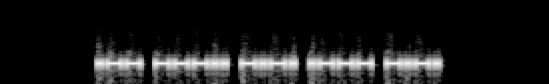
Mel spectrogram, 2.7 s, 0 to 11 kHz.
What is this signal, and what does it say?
Morse code, heard as a keyed tone, about 47 wpm, 700 Hz. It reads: W8CJC
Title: USA Call Signs - 5 Characters - 50wpm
